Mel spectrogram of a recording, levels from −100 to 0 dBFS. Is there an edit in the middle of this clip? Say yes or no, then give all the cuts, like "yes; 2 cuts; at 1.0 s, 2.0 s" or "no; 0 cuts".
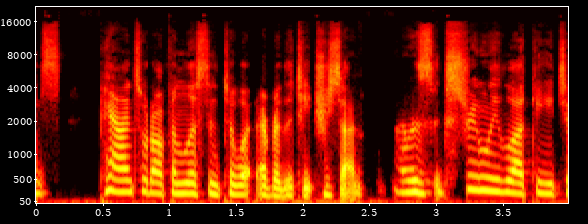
yes; 1 cut; at 2.6 s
